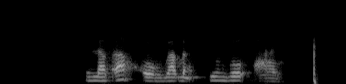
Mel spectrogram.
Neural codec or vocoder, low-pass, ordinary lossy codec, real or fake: codec, 24 kHz, 1.5 kbps, HILCodec; 3.6 kHz; Opus, 32 kbps; fake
